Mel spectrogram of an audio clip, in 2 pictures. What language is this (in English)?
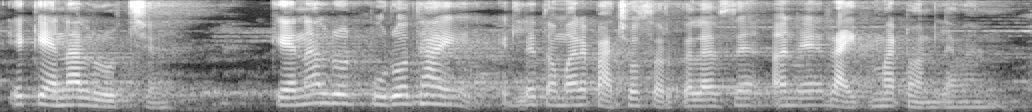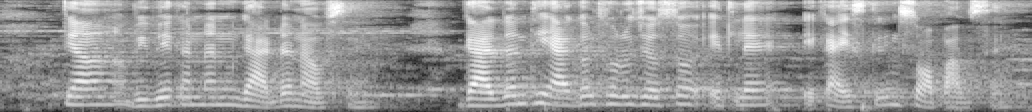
Gujarati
